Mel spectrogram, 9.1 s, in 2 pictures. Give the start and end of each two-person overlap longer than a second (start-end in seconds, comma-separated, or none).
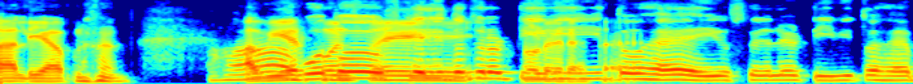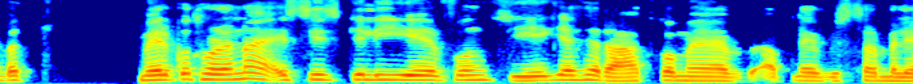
1.2-3.2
